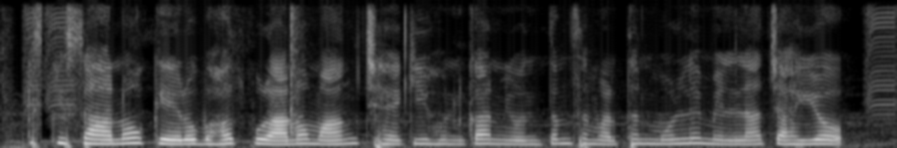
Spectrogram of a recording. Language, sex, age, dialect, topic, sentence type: Maithili, female, 18-24, Angika, agriculture, statement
